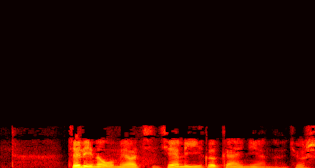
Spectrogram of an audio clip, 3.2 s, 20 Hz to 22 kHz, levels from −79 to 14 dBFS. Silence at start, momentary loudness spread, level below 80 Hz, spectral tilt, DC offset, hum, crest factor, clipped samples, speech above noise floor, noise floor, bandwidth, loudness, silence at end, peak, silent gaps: 0.1 s; 17 LU; -56 dBFS; -10.5 dB/octave; under 0.1%; none; 20 dB; under 0.1%; 27 dB; -45 dBFS; 5.8 kHz; -18 LUFS; 0 s; 0 dBFS; none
